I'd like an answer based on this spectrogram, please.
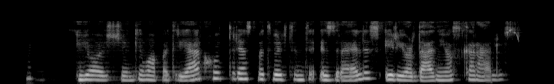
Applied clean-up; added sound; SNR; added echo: neural mask model DeepFilterNet 3.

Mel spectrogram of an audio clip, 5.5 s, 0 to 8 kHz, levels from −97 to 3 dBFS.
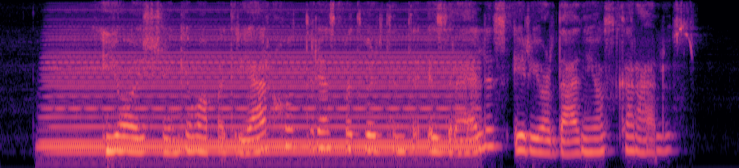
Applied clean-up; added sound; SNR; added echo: none; Organ; 0 dB; none.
